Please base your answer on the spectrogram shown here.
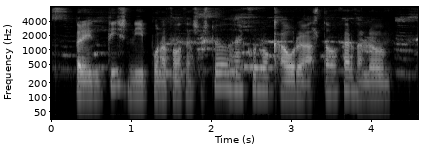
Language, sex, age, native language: Icelandic, male, 30-39, Icelandic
